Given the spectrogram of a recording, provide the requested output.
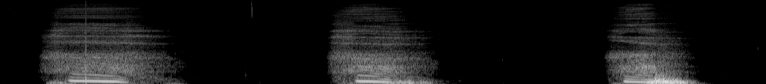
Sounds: Sigh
